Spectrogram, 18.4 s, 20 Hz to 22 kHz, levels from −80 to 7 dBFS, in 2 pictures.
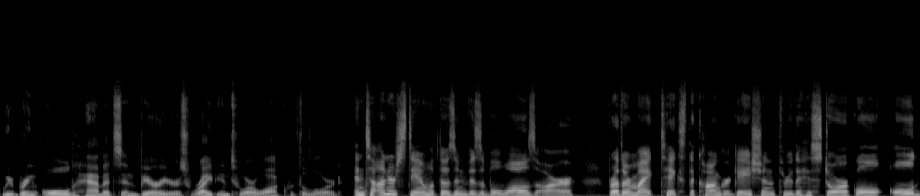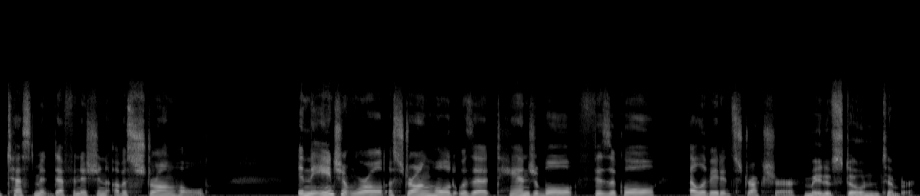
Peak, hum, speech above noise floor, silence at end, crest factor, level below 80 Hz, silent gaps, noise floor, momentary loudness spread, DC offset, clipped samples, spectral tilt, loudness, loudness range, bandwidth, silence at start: -12 dBFS; none; 31 dB; 0.1 s; 20 dB; -48 dBFS; none; -62 dBFS; 8 LU; under 0.1%; under 0.1%; -5 dB/octave; -32 LUFS; 3 LU; 13 kHz; 0 s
